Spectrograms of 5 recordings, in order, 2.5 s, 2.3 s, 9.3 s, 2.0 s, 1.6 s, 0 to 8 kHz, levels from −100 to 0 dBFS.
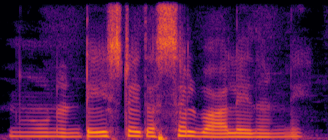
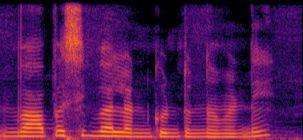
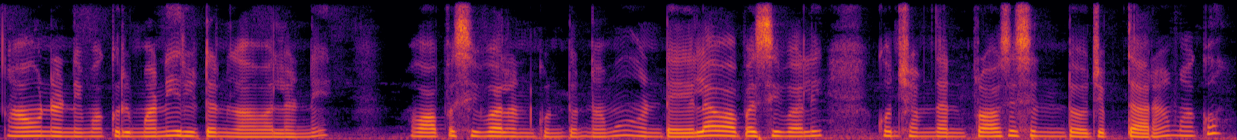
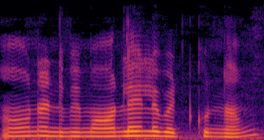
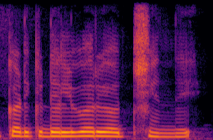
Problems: background sounds at intervals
